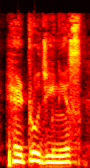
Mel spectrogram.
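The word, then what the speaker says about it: heterogeneous: इस मीनिंग के आखिरी में लिखा है ओ यू एस। तो ओ यू एस को पढ़ना है अस। शुरुआत में लिखा है एच ई टी ई आर ओ। तो इतनी मीनिंग बनी हेट्रो जी ई एन ई जीनी। इसे क्या पढ़ेंगे? जीनी तो आखिरी वाली meaning genius. H ई टी ई आर ओ हेट्रो। तो मीनिंग हेटेरोजीनियस।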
